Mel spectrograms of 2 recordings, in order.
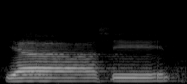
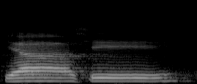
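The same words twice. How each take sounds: First: The vowel of 'sin' is held two beats. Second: The vowel of 'sin' is stretched much longer. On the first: "dua ketukan Yasin Yasin udah cukup" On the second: "Apalagi kalau dipanjangkan"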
